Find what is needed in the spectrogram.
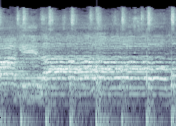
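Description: Devotional song: several voices singing held notes together in harmony over a steady low drum beat of about three pulses a second, with a rhythmic high rattle.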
